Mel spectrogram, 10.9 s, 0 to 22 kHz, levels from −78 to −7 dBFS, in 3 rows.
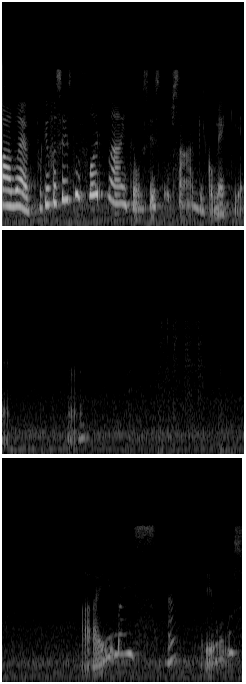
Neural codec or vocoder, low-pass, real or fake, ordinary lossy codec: none; 7.2 kHz; real; MP3, 32 kbps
